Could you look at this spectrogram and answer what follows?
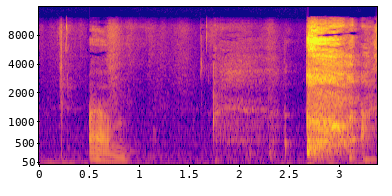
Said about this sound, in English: I'm still battling that cold. One day I will give you a podcast cough-free, I promise.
